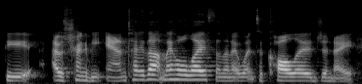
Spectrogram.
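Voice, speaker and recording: Frank young woman with a gravelly low voice. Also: quick pace. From Glendale, California. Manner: frank, reflective, with frequent "like" fillers. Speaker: guest, adult performer. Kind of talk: candid interview conversation.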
